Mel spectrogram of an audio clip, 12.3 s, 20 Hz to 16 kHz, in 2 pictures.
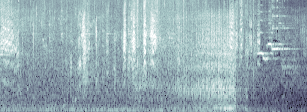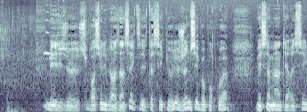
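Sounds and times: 
gull and moorhen squawking and chirping over bread: 0:00.0 - 0:07.5
speech: 0:07.1 - 0:12.2.

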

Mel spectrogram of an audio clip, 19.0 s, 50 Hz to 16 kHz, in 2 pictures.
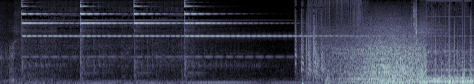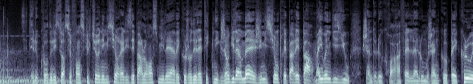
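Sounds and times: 
antique Versailles clock chiming: 0:00.4 - 0:12.8
broad rushing noise: 0:06.1 - 0:12.2
speech: 0:10.1 - 0:18.9.

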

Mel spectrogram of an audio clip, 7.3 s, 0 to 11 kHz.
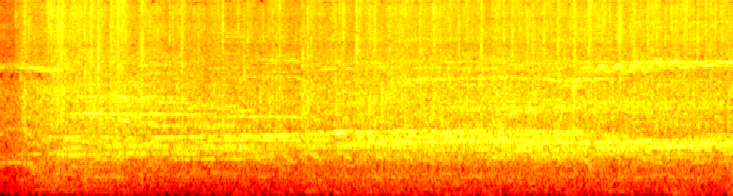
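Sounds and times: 
standing ovation applause in a Moscow theatre: 0:00.0 - 0:07.3.

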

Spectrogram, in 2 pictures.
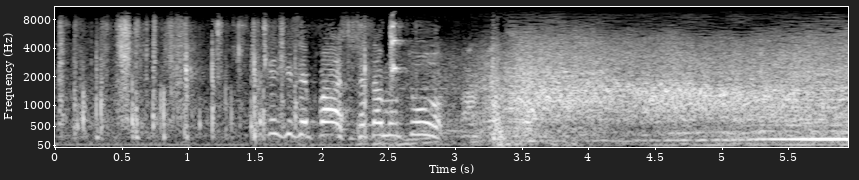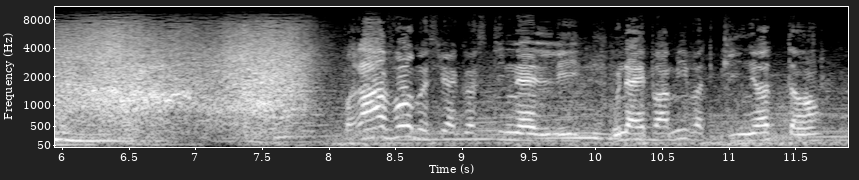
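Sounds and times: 
speech: 0:01.6 - 0:04.0, 0:08.1 - 0:11.8
tires squealing and skidding: 0:02.4 - 0:11.7
car engine revving hard as the vehicle pulls away: 0:02.6 - 0:11.8.

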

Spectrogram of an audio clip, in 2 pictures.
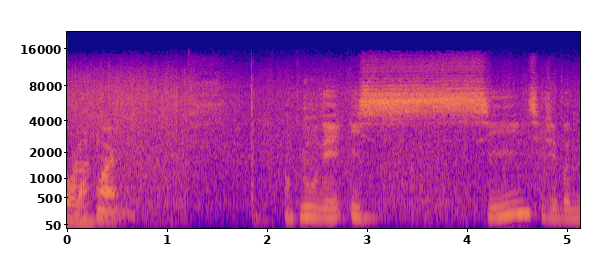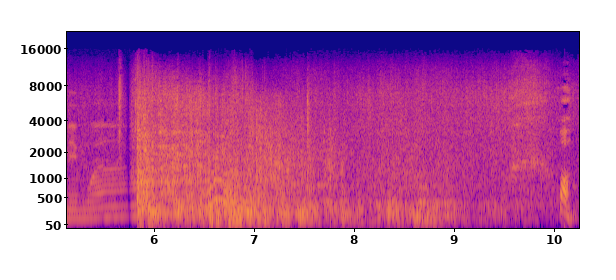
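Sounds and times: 
rain hissing during a thunderstorm: 0:00.0 - 0:10.2
speech: 0:00.1 - 0:00.6, 0:02.2 - 0:03.4, 0:04.2 - 0:08.0, 0:10.0 - 0:10.2
loud crack of thunder from lightning striking about 30 metres away: 0:05.8 - 0:09.2
sustained heavy thunder rumble during a thunderstorm: 0:05.8 - 0:09.8.

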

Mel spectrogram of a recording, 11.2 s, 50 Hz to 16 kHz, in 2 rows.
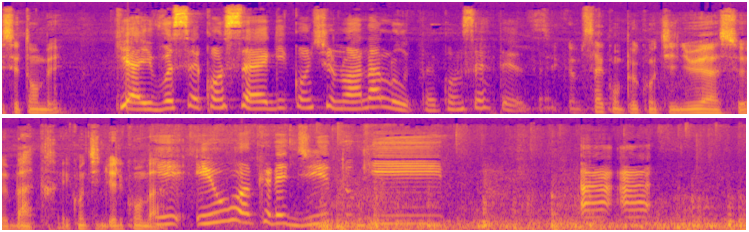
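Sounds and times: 
speech: 0:00.0 - 0:09.0, 0:09.9 - 0:10.6
thunder rumbling from an approaching storm: 0:04.6 - 0:11.1.

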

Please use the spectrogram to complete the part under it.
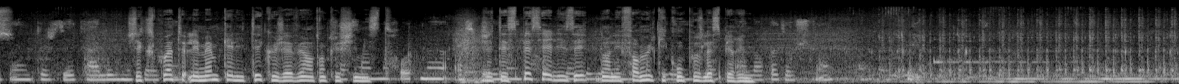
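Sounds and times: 
speech: 0:00.0 - 0:09.5
sewing machine running as its wheel turns: 0:08.6 - 0:11.7.

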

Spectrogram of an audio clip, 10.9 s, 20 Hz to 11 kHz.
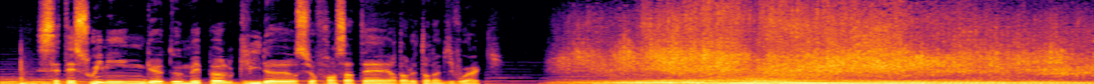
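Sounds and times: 
speech: 0:00.4 - 0:05.7
propeller airplane engine droning: 0:05.4 - 0:10.9.

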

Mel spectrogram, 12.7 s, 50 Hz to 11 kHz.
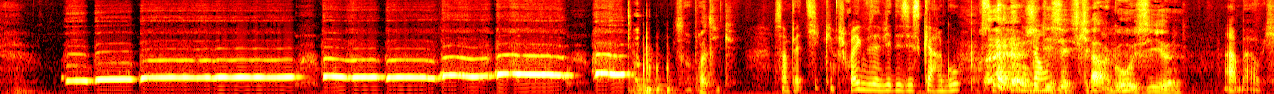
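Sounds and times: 
nose whistle playing a simple melody: 0:00.6 - 0:06.5
speech: 0:07.0 - 0:12.7.

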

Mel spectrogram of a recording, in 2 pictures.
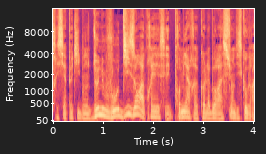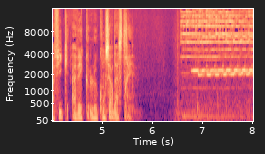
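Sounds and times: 
speech: 0:00.0 - 0:05.7
mobile phone ringtone: 0:06.5 - 0:08.0.

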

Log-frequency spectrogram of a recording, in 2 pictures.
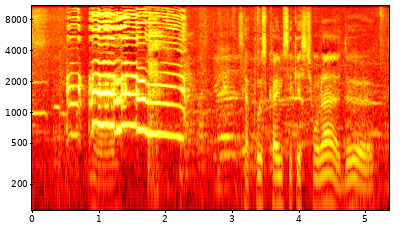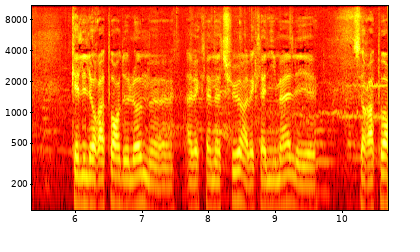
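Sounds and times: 
rooster crowing: 0:00.5 - 0:02.4
speech: 0:03.2 - 0:05.4, 0:06.0 - 0:10.6.

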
